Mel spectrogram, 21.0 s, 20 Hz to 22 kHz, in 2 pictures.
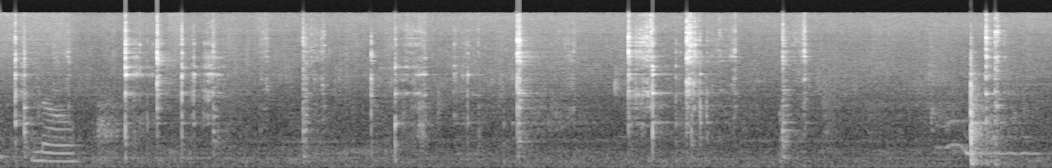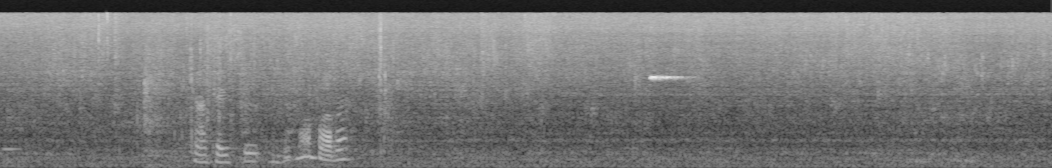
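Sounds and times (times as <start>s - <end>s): metal spoon scraping saucepan: 0.0s - 8.2s, 9.7s - 10.2s.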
